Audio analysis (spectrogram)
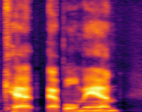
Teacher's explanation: >> This often comes down to jaw opening and tongue height. For the a in cat, apple, man, your jaw needs to be quite open and your tongue low and flat.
